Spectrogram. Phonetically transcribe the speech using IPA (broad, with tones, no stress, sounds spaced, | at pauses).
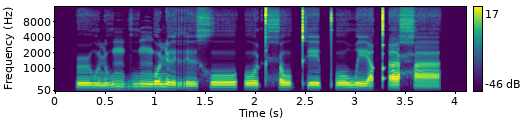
ɹ u˨ ɳ u˨˦ m b u˦ ŋ o˦ ɳ ɘ˧ r ɘ˨ x o˦ | o˨ ʈ ħ o˧ kʼ e˧ pʼ o˦ w e˧ qʼ ɨ˦ ħ a˨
